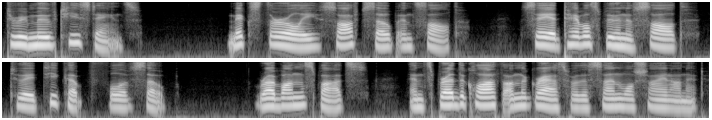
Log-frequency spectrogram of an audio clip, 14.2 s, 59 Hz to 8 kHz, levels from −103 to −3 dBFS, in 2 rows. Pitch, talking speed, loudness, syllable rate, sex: 165 Hz, 155 wpm, -20 LUFS, 4.4 syllables/s, female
